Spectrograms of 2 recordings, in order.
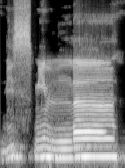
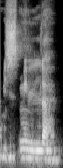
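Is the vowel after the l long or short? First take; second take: long; short. First: The vowel after the l is long. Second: The vowel after the l is short. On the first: The speaker calls it right. "Tapi bismillah" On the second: The speaker calls it wrong. "supaya tidak dibaca bismillah"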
